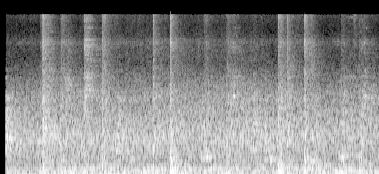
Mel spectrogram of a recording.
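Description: Punches and kicks smack sharply against padded mitts in an echoing room.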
